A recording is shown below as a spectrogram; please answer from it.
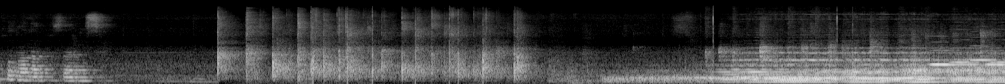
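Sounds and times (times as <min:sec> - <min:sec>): audience applauding: 0:02.2 - 0:05.5, 0:06.7 - 0:10.0.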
